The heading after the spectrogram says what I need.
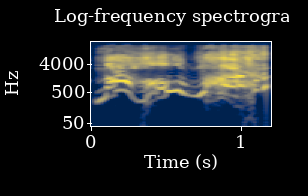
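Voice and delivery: laughing mock drama.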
